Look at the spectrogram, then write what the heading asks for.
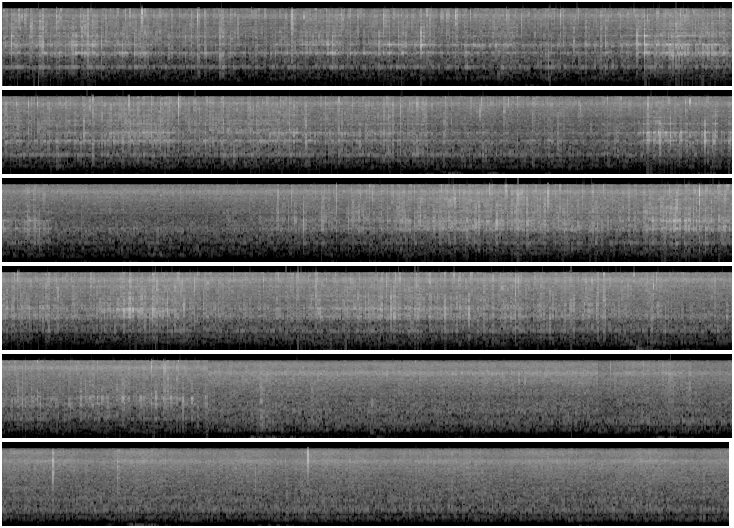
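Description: Mashed-potato dough frying in shallow hot oil in a pan, sizzling and crackling as the spirals are piped in. About two-thirds of the way through, the sizzle settles to a steadier, slightly quieter hiss.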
